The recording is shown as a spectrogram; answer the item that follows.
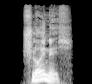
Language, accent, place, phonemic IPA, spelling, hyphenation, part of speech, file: German, Germany, Berlin, /ˈʃlɔɪ̯nɪç/, schleunig, schleu‧nig, adjective, De-schleunig.ogg
- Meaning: speedy, quick, rapid, prompt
